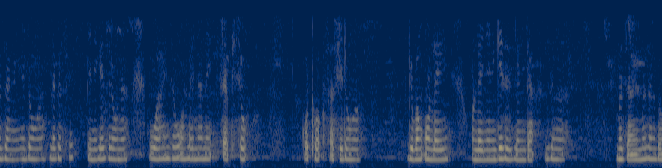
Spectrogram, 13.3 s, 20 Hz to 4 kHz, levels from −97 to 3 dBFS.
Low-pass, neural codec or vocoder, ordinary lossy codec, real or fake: 3.6 kHz; none; none; real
